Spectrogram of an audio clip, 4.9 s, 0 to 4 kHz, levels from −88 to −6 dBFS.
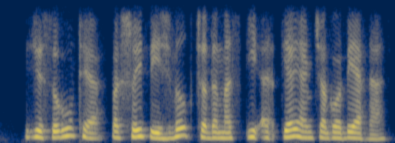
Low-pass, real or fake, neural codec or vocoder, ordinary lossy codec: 3.6 kHz; fake; codec, 16 kHz, 0.5 kbps, FunCodec, trained on Chinese and English, 25 frames a second; Opus, 32 kbps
